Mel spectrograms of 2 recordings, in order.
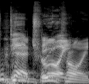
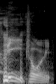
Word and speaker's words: Detroit: americanized it's like no we pronounce our letters it's detroit it's detroit like the depot and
